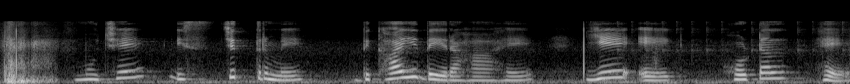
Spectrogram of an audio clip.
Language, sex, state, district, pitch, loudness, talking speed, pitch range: Hindi, female, Madhya Pradesh, Dhar, 225 Hz, -22 LUFS, 85 wpm, 190-280 Hz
